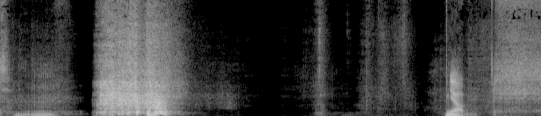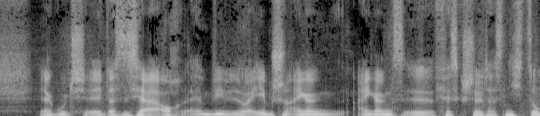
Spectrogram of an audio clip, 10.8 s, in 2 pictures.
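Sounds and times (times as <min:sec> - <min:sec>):
nose blowing: 0:00.2 - 0:02.1
speech: 0:04.5 - 0:05.1, 0:05.8 - 0:10.8.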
